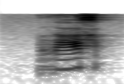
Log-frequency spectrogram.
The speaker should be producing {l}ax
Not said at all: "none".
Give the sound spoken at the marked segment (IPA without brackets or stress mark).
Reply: r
